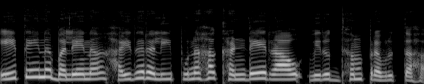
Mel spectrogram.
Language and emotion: Sanskrit, neutral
